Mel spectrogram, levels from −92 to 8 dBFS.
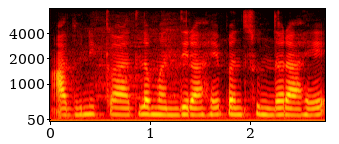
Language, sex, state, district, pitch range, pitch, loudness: Marathi, female, Maharashtra, Pune, 175-190 Hz, 180 Hz, -28 LUFS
